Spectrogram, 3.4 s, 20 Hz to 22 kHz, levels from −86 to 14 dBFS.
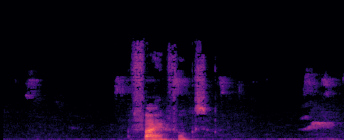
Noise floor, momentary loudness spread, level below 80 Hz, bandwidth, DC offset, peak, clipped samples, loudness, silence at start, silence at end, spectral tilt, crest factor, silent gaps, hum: -66 dBFS; 21 LU; -74 dBFS; 16 kHz; under 0.1%; -2 dBFS; under 0.1%; -22 LUFS; 1.35 s; 0.2 s; -4 dB/octave; 26 dB; none; none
